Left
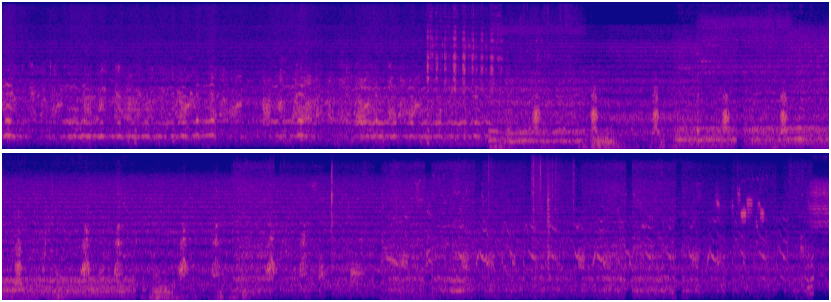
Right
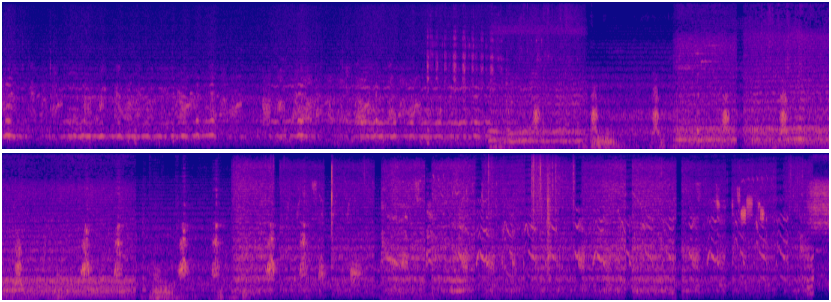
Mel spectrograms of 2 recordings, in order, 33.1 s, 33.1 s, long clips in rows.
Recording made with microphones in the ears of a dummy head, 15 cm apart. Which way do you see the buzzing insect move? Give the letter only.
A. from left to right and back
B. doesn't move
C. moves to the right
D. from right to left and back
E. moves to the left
C.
